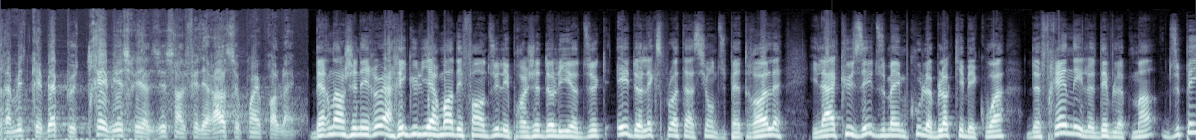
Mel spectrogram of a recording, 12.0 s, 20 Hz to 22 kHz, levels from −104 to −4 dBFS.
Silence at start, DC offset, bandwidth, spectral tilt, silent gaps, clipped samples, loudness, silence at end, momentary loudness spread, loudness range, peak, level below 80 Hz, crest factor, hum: 0 s; under 0.1%; 16.5 kHz; -6.5 dB/octave; none; under 0.1%; -13 LUFS; 0 s; 8 LU; 3 LU; 0 dBFS; -38 dBFS; 12 dB; none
